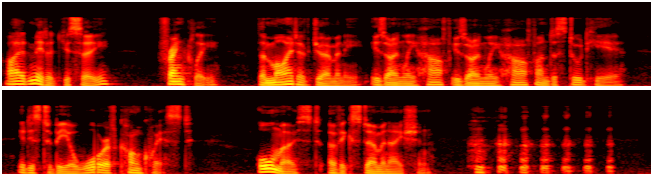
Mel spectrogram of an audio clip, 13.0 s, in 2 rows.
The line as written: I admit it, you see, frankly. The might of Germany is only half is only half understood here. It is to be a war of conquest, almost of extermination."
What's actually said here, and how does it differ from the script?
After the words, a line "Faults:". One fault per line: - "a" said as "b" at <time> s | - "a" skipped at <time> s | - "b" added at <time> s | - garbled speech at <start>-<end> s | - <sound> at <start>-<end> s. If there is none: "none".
I admit it, you see, frankly. The might of Germany is only half is only half understood here. It is to be a war of conquest, almost of extermination."
Faults:
- dropout at 7.4-7.4 s
- laugh at 11.1-12.7 s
